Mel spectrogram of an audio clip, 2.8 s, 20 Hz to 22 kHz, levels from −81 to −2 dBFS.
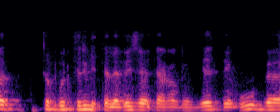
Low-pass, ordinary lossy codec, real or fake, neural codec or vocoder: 7.2 kHz; Opus, 16 kbps; fake; codec, 16 kHz, 4 kbps, FreqCodec, larger model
